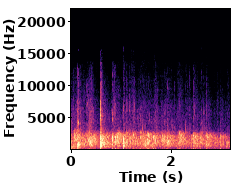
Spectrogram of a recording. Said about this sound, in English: Well, brothers and sisters, we're here. Let's give a hand clap of offering to the Lord.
